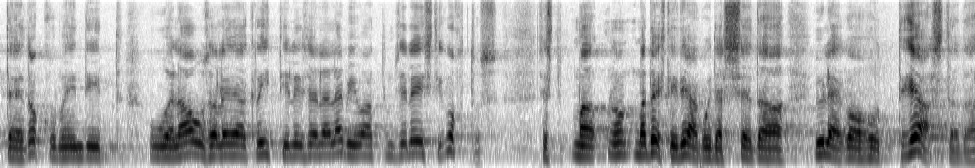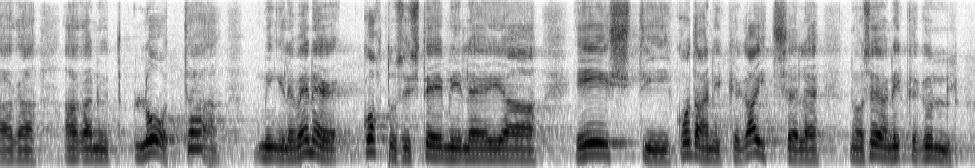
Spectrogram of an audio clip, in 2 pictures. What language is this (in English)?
Estonian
